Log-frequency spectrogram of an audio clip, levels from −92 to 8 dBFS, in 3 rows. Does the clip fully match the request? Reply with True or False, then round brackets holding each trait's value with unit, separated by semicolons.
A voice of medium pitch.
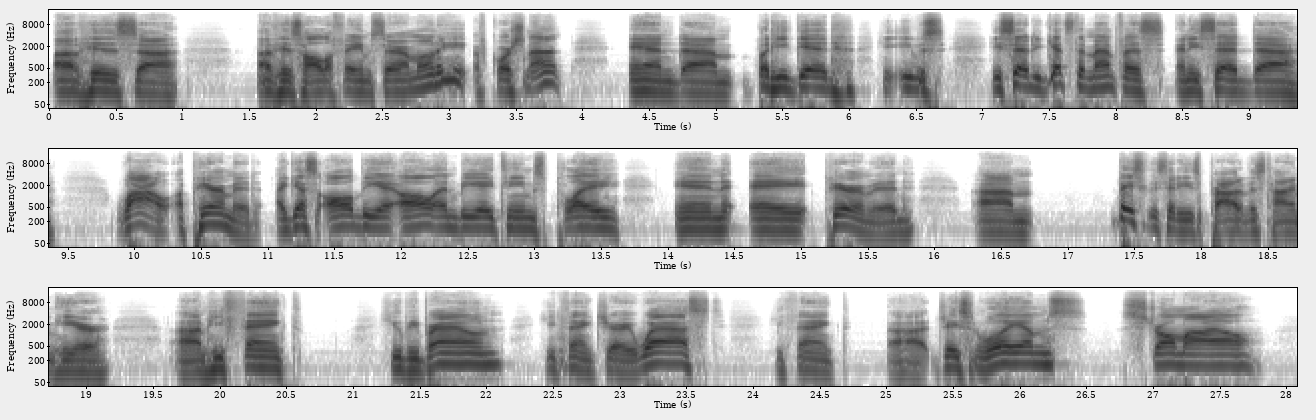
False (120 Hz)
